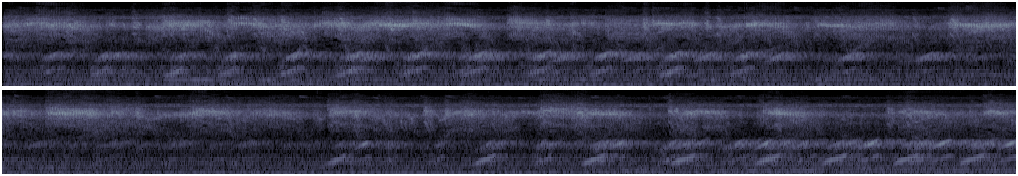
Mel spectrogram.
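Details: Swiftlet lure sound played in a three-storey swiftlet house in Pekanbaru: quick rising chirps repeated about twice a second over a steady high, hissing chatter that runs throughout.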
